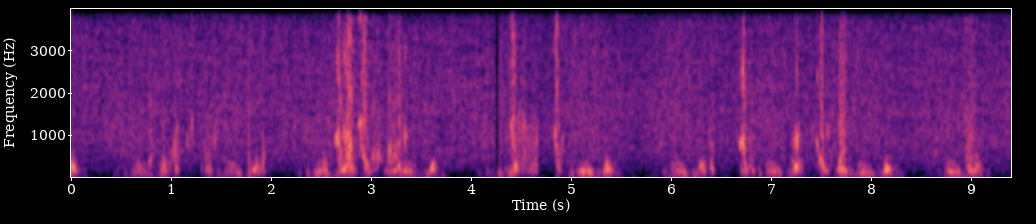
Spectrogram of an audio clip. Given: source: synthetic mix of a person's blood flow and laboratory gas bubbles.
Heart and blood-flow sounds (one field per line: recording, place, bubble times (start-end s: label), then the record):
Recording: Doppler ultrasound of blood flow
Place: precordium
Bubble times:
0.76-0.83 s: bubbles
0.89-1.10 s: bubbles
1.12-1.25 s: bubbles
1.29-1.46 s: bubbles
1.77-1.81 s: bubbles
1.89-1.96 s: bubbles
2.49-2.59 s: bubbles
2.62-3.36 s: bubbles
4.37-4.69 s: bubbles
4.81-4.94 s: bubbles
6.37-6.45 s: bubbles
6.65-6.85 s: bubbles
7.18-7.35 s: bubbles
7.38-7.79 s: bubbles
8.92-9.06 s: bubbles
9.39-9.41 s: bubbles
From the record:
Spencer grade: 3 (all of the cardiac periods contain showers or single bubble signals, but not dominating or overriding the cardiac motion signals)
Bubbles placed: anywhere in the cardiac cycle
